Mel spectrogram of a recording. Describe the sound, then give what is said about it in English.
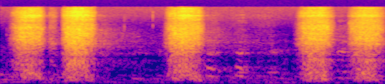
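Someone blows their nose in five short, forceful, hissing bursts of air: a quick pair, a single blast, then another pair. Fairly loud, with no talking. “You can totally blow, blow your nose right now.”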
